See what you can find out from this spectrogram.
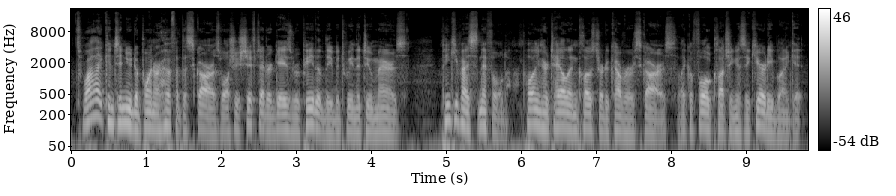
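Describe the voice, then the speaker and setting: A man reading fan fiction aloud as narrator, with dramatic, expressive scripted delivery. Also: fairly low pitch, fast talker.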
